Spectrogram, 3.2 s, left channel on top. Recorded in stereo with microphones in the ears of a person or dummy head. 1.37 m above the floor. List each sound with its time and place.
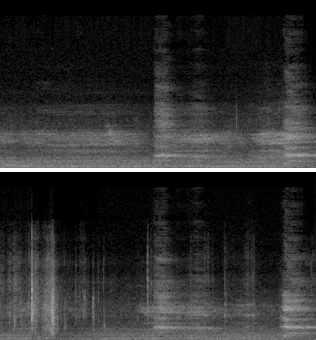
1.5 s crying: 60° right (ahead or behind), 1.1 m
